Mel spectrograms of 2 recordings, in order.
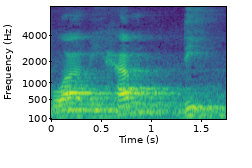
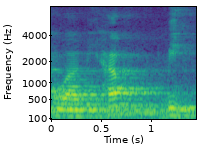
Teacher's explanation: dia bukan sebut wa bihamdi, bukan huruf dal, dia sebut huruf ba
